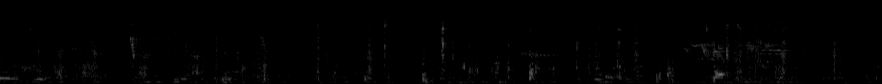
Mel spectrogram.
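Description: Faint close-up chewing with wet mouth smacks, and soft squishing of fingers mixing rice into chicken curry, heard as many short scattered clicks.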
